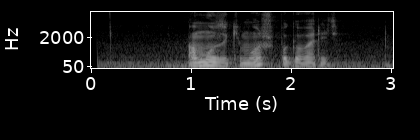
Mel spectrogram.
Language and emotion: Russian, neutral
